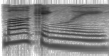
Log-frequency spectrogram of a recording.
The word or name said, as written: mockingly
